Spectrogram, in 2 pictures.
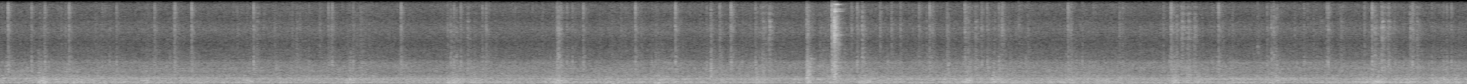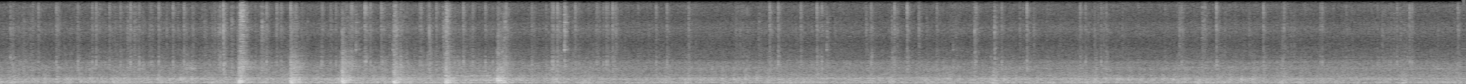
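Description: Passenger train running on the track, heard from inside the carriage: a steady rumble of wheels and car. A little past halfway comes a run of about seven sharp clacks, roughly two a second, as the wheels pass over the track.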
